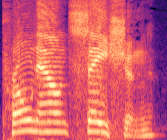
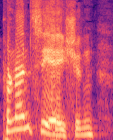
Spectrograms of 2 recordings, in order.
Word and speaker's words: pronunciation: are going to discuss the proper pronoun sation not pronunciation pronoun sation of words I got up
